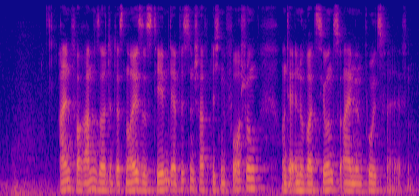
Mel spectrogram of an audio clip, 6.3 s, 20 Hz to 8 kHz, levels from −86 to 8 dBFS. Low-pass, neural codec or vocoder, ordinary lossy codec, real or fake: 7.2 kHz; none; Opus, 64 kbps; real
